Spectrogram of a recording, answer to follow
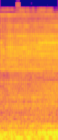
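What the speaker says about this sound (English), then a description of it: "there are times when the grinding wheel grinds, and there are times when the grinding wheel does not grind" A Highland Park lapidary shaping machine's grinding wheel runs steadily against a stone, giving a loud, continuous whirring grind with a constant tone and no pauses.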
